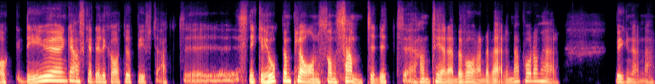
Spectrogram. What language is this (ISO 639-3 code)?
swe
